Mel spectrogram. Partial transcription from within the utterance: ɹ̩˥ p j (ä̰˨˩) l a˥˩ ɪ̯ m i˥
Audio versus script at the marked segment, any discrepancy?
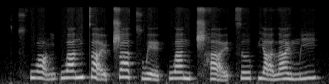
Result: no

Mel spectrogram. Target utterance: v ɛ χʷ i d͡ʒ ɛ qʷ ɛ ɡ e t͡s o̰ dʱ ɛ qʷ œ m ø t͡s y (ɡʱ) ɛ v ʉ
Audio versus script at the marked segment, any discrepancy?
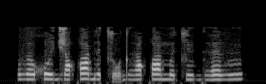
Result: no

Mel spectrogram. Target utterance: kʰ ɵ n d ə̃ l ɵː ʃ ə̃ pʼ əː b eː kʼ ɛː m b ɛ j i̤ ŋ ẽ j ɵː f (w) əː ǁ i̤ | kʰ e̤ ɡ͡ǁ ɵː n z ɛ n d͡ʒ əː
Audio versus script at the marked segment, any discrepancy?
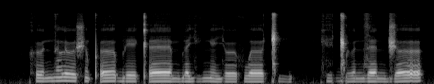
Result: no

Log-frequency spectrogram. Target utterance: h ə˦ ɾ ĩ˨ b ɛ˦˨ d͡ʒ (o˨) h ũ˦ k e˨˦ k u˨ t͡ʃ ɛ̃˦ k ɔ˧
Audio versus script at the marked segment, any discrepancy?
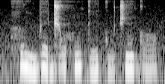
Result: yes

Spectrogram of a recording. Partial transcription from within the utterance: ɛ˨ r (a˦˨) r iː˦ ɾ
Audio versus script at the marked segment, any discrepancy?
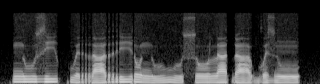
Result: yes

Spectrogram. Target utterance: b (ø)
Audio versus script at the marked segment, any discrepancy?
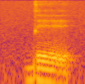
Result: yes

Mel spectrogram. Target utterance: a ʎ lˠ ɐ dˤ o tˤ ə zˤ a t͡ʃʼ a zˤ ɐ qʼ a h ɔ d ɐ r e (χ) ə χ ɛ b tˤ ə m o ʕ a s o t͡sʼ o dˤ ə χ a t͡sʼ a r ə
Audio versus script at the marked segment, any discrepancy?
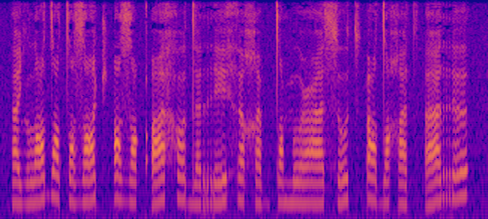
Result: yes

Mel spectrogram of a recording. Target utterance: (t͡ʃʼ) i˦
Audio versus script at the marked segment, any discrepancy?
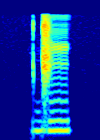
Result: yes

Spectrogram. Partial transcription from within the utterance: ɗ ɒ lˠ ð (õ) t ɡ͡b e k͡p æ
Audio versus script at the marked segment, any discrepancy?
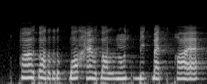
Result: no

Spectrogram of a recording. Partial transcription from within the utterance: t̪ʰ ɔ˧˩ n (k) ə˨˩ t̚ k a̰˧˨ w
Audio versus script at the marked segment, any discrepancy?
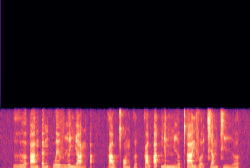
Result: no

